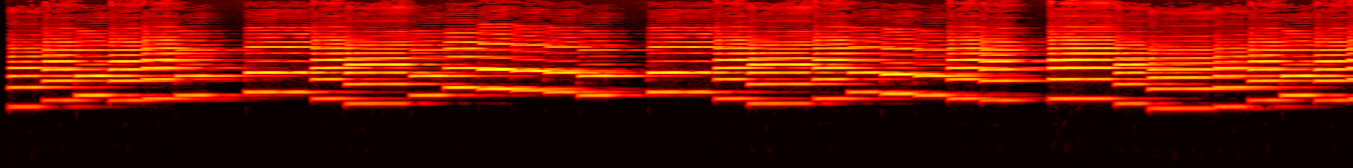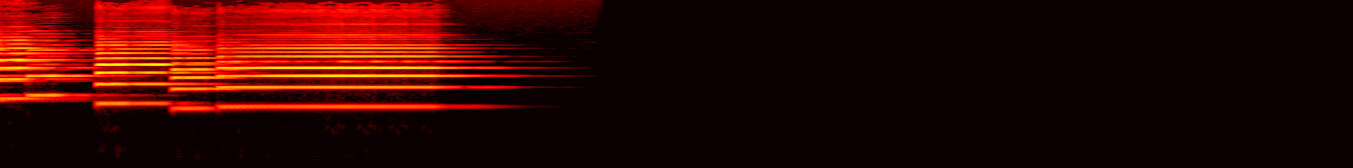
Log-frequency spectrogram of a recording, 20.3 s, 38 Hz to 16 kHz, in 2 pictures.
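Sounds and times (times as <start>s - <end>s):
oboe: 0.1s - 14.0s.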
